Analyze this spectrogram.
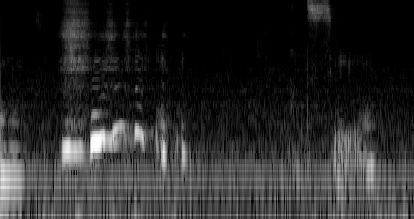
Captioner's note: laughs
